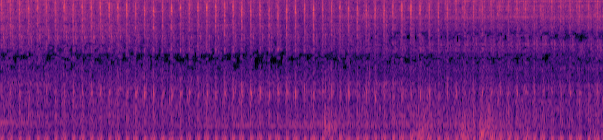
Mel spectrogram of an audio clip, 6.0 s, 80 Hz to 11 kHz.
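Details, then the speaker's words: 1973 Honda CB350 G twin motorcycle with original mufflers and new petcock, restored to running after kickstart; even, quiet twin-cylinder idle with a regular low pulse near three beats a second and no rattles; normal running. "So I'm just gonna turn it on right now so you guys can hear it. It has an electric start and kickstart. So I'm gonna do a kickstart right now."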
